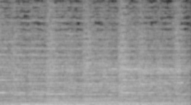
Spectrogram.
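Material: Nothing is struck.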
